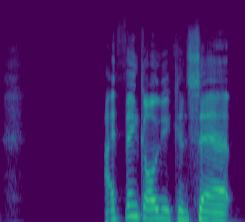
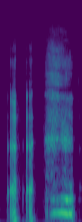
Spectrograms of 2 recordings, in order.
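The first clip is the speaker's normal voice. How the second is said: a short high burst of giddy laughter; stunned fan's high laugh; 9 semitones higher than usual. Real, not acted. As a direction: laugh out in disbelief, pitched up. Stunned fan laughing at result.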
